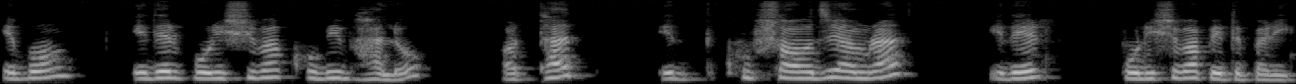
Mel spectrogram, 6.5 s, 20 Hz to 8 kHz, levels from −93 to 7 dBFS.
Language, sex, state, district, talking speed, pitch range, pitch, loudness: Bengali, female, West Bengal, North 24 Parganas, 130 wpm, 215-255 Hz, 235 Hz, -30 LUFS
